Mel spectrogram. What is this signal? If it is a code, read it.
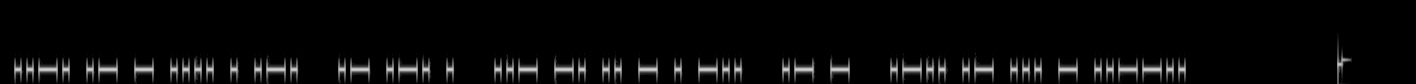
Morse code, heard as a keyed tone, about 20 wpm, 700 Hz. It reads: FATHER ARE UNITED AT LAST?
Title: Sentences from Top 1000 Words - Review Part 4 - 20wpm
